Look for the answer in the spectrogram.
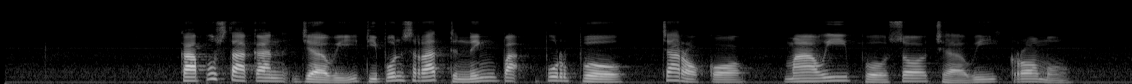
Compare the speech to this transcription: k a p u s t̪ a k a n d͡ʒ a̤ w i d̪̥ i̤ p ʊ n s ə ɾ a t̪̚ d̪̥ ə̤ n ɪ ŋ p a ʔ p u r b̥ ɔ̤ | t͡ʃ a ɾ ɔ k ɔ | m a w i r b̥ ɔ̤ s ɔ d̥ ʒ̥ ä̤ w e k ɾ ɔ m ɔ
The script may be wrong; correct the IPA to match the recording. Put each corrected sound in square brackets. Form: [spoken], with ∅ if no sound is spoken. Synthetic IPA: k a p u s t̪ a k a n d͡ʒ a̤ w i d̪̥ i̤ p ʊ n s ə ɾ a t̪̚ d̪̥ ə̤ n ɪ ŋ p a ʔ p u r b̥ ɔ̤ | t͡ʃ a ɾ ɔ k ɔ | m a w i [∅] b̥ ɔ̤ s ɔ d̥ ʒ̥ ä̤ w [i] k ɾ ɔ m ɔ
